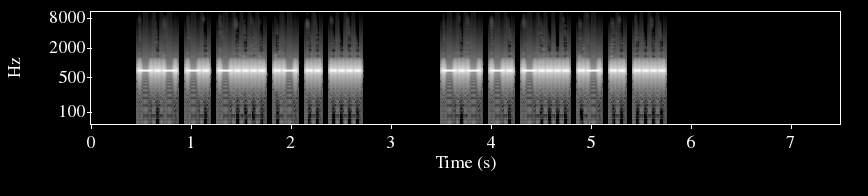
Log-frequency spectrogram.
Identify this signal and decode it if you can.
Morse code, heard as a keyed tone, about 30 wpm, 700 Hz. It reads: KN6AIH KN6AIH
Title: USA Call Signs - 6 Characters - Repeated 2x - 30wpm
